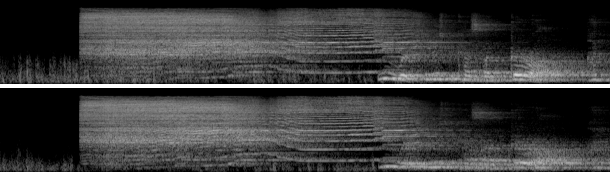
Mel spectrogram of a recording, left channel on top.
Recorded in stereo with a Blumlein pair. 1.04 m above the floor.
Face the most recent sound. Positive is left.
turn(degrees=40)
